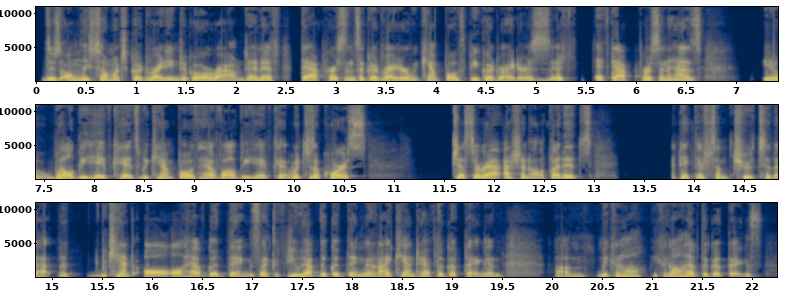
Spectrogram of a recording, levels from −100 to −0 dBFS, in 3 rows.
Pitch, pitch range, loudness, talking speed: 130 Hz, 120-145 Hz, -20 LUFS, 230 wpm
